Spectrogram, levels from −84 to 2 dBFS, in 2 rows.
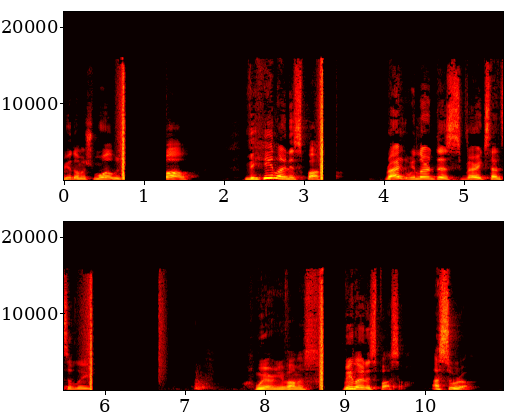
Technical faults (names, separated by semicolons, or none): wireless microphone squelch dropout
